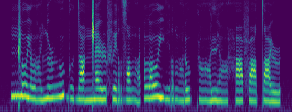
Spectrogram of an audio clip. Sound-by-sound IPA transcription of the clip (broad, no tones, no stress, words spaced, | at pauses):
ŋ͡ǁojlˠɑ̤ʎuɭ ɦuɡo̤dɑ ŋ͡ǁæɭferzˤiðˤi̤ | lˠoji̤rðˤɑ̤ɾu kɑ̤ lʲɑ̤hɑfɑ tˤøɭ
